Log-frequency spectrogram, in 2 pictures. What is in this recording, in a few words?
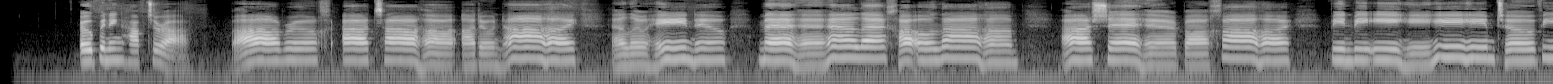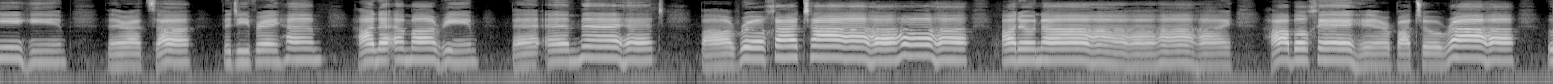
Opening Haftarah blessing; bnai mitzvah; barbat mitzvah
